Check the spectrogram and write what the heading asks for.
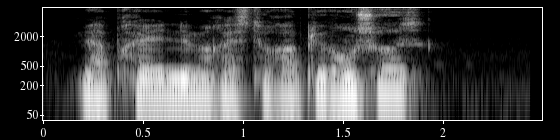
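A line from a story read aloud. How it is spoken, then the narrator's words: Whispered. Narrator (French): murmura le majordome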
